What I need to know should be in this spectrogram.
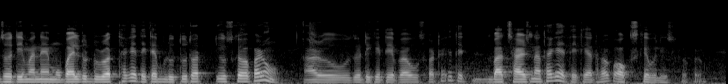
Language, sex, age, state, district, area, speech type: Assamese, male, 30-45, Assam, Sonitpur, urban, spontaneous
